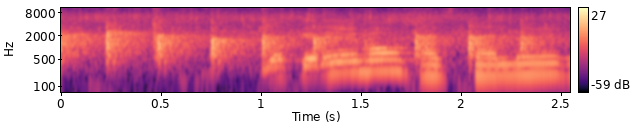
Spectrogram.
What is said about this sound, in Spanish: Un aplauso para nosotros, un aplauso para ustedes.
